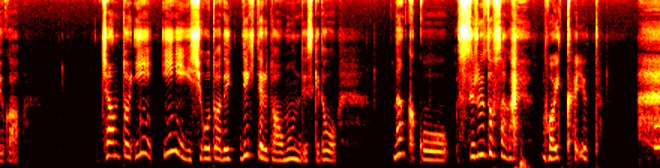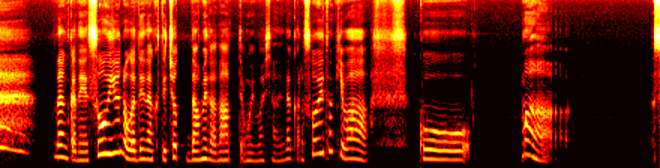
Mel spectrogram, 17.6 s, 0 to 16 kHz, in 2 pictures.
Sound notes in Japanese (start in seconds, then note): 6.8 笑い; 8.5 息をのむ音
